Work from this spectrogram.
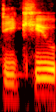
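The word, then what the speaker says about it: deque: We talk about deq objects, so you can call it DQ or D, but if you read the Python official documentation, it's pronounced deq, and that allows you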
